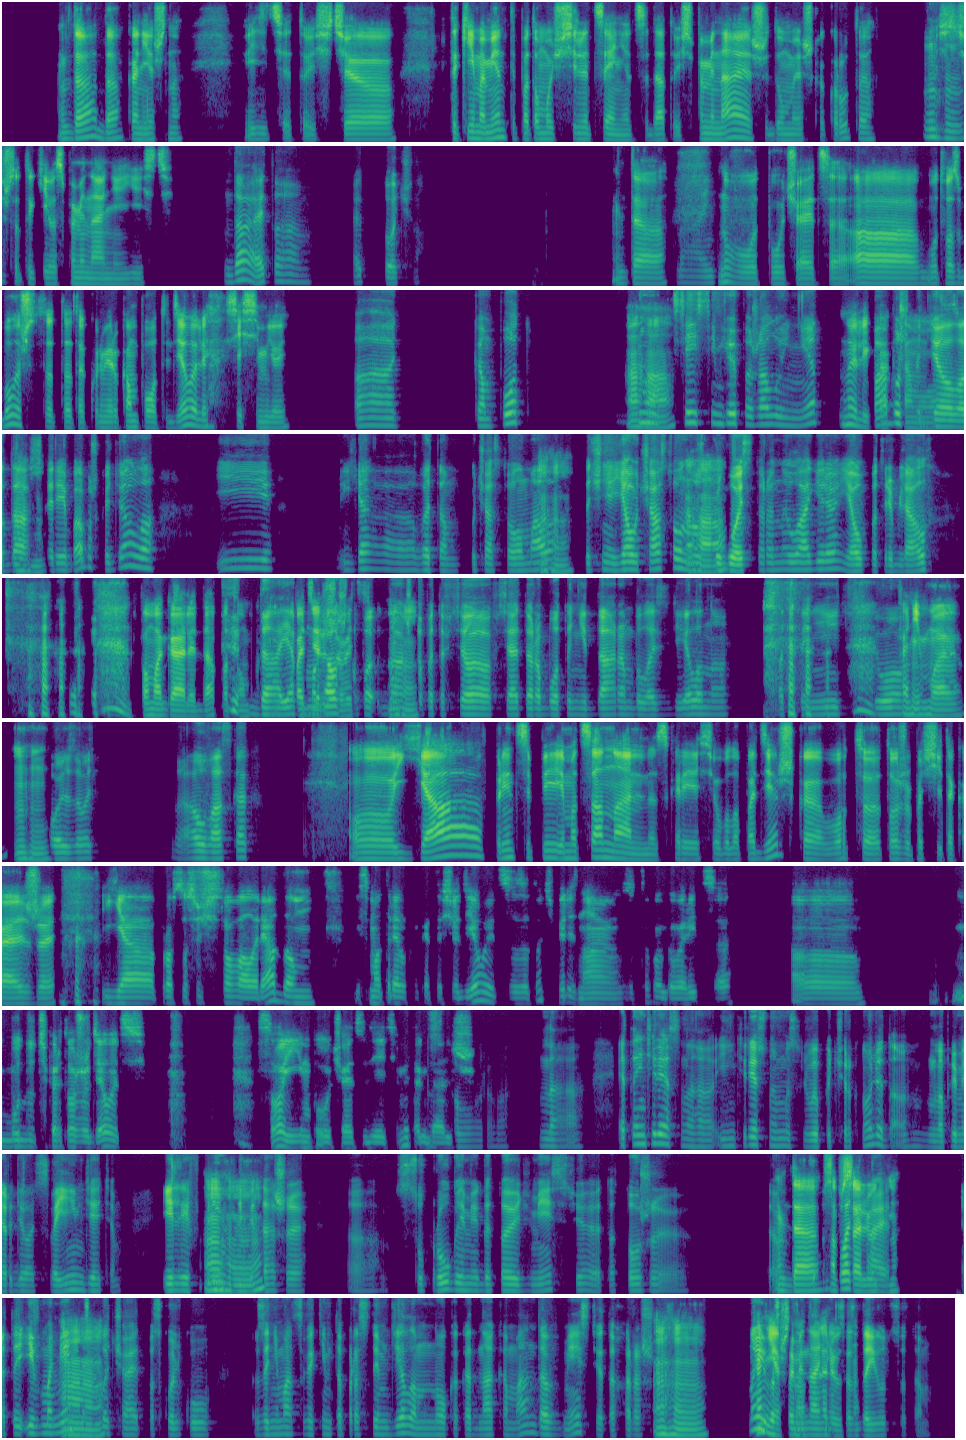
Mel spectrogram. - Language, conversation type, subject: Russian, unstructured, Какой вкус напоминает тебе о детстве?
- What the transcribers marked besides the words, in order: tapping; chuckle; laugh; laugh; laughing while speaking: "вот"; chuckle; chuckle; other background noise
